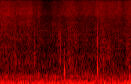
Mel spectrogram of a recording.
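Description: A kitten laps milk from a bowl.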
